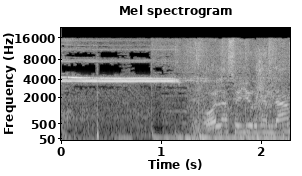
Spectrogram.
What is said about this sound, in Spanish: El balón está en la cancha. Suena el pitazo del árbitro.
